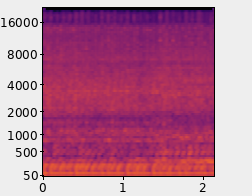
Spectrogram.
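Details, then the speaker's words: Turbo B18 EF Civic sedan on EMU Black tune, warm four-cylinder idle after a 20- to 30-minute test drive: deep, even exhaust pulse, no misses or knocks; no leaks, not overheating, running good. "Still running good. Nothing leaking at all. Doesn't overheat or anything like that, so far so good."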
